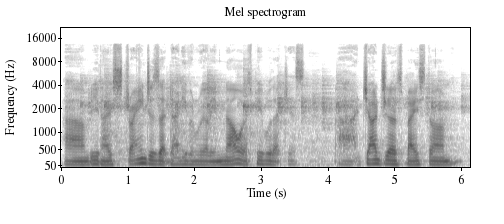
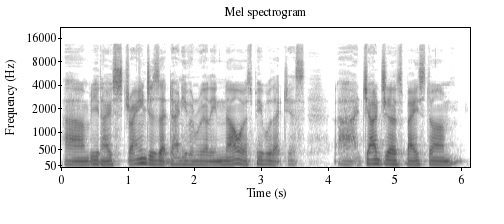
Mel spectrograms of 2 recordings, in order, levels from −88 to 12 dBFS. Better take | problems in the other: second | keyboard typing; noticeable; peak 7 dB below the speech

